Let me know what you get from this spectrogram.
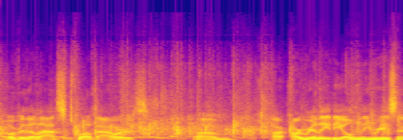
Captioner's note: audience applauding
